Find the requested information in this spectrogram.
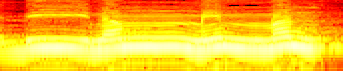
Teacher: نون کے دو زبر کو میم سے ملانا ہے اور دو زبر کو جب ملا کر پڑھیں گے تشدید کے ساتھ تو ایک ہی زبر پڑھا جائے گا. دینم مم من اس طرح پڑھنا ہے.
